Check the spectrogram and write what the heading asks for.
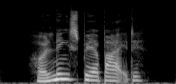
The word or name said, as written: holdningsbearbejde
